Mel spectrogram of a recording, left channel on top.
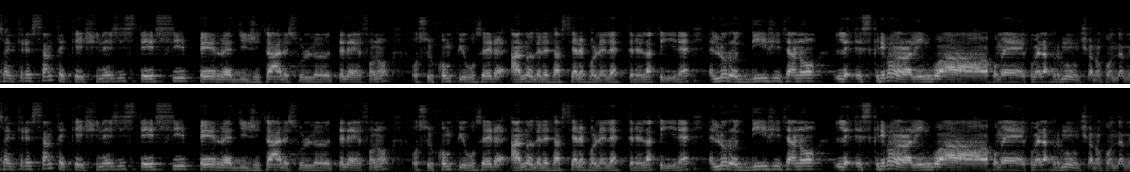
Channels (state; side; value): identical; both; correlation 1.00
